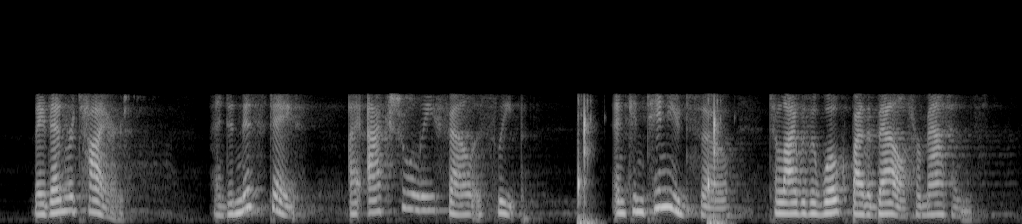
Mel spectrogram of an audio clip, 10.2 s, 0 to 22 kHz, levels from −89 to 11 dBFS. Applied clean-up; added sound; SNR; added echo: none; Drip / Water; -1 dB; reverberation time 1.9 s.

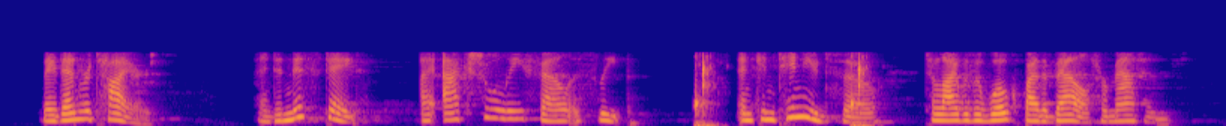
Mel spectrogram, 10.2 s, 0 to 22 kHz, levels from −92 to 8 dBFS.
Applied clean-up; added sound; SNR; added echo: classical method WPE with log-MMSE.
